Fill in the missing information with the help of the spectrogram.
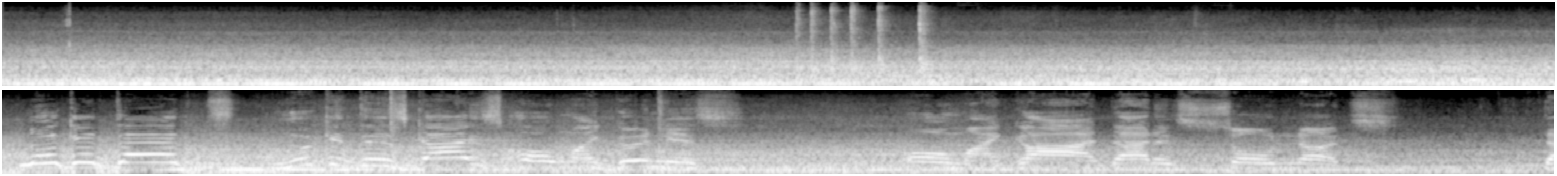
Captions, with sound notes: (boat creaks) Look at that! Look at this guys! Oh my goodness! Oh my god that is so nuts.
